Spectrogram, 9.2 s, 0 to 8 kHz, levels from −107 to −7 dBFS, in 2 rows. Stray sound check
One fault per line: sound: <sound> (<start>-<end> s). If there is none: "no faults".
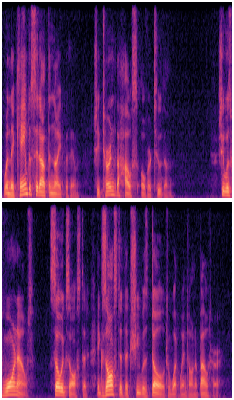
no faults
